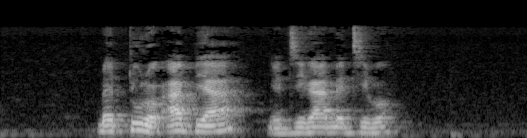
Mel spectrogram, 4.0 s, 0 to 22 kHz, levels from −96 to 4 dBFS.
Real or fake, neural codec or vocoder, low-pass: real; none; 10.8 kHz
